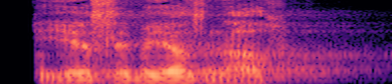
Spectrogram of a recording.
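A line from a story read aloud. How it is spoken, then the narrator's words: Muffled reply. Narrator (Russian): глухо отозвался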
